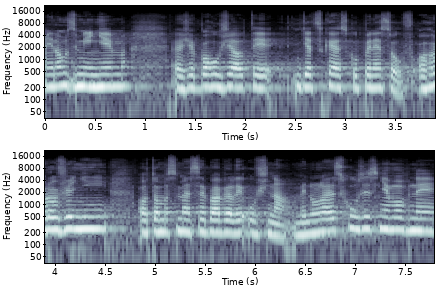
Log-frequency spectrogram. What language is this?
Czech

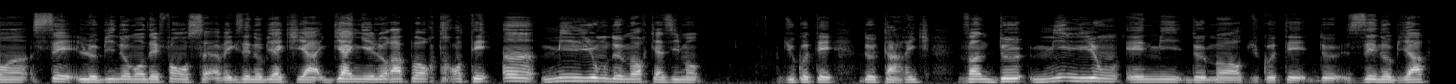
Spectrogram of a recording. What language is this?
French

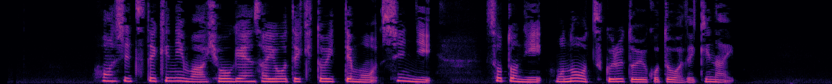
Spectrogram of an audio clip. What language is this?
Japanese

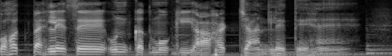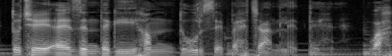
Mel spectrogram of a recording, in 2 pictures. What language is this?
Hindi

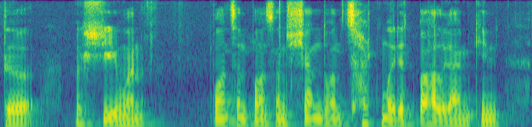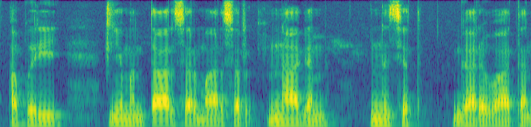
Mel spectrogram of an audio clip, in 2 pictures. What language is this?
Kashmiri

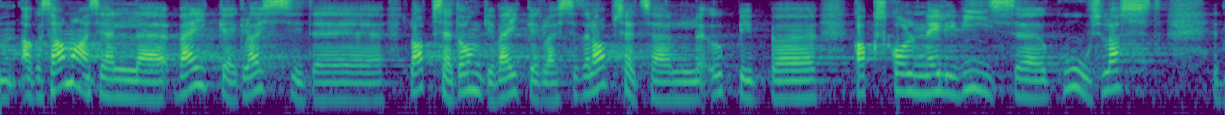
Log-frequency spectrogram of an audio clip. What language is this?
Estonian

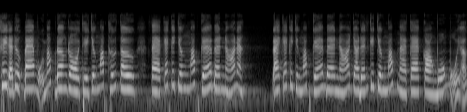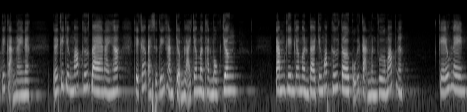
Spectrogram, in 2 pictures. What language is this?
Vietnamese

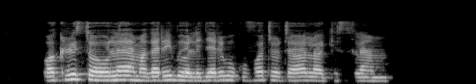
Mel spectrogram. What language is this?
Swahili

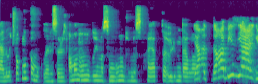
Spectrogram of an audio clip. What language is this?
Turkish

